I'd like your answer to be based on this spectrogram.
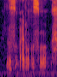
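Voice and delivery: breathy stoned giggle through words; giggling. Real, not acted. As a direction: laugh it out, hushed. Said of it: "I'm high as shit right now".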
